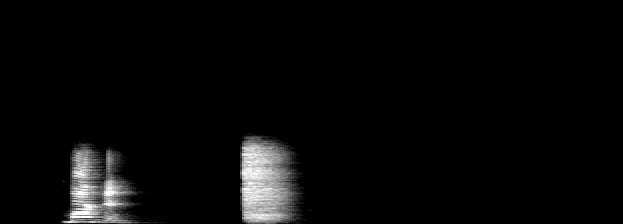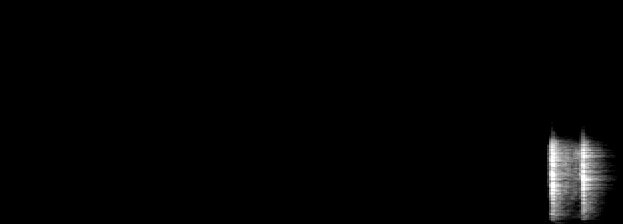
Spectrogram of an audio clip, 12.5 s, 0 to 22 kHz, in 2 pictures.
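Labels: At 0.62 seconds, someone says "Marvin." Then, at 2.41 seconds, gunfire can be heard. Finally, at 11.7 seconds, there is splashing.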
